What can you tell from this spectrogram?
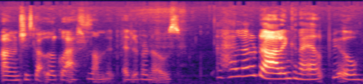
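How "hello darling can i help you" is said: put-on high, elderly woman shopkeeper voice. Voicing a shopkeeper greeting customers at her stall: old woman shopkeeper voice. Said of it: "She's an older woman".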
